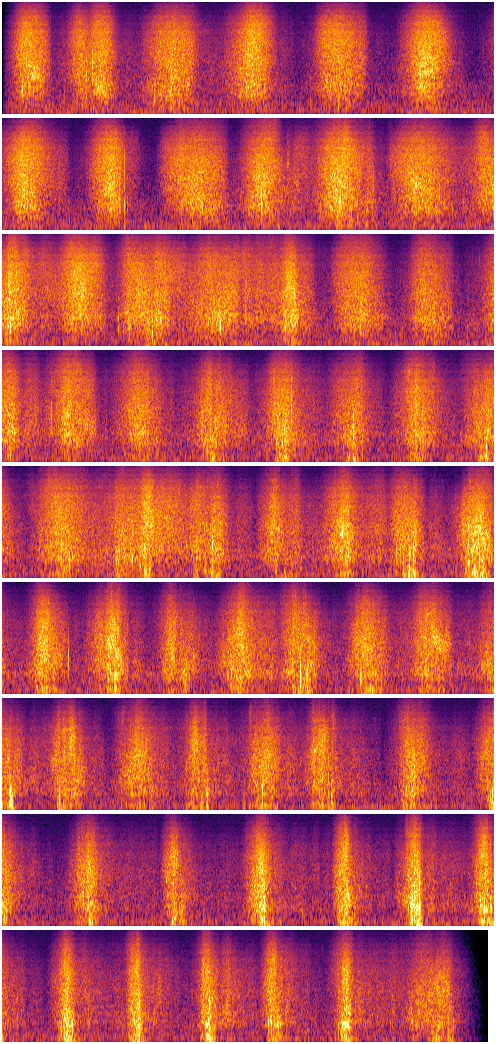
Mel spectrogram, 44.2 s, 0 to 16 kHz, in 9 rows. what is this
Cloth Rustle 2
Foley, Movement, Rustle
